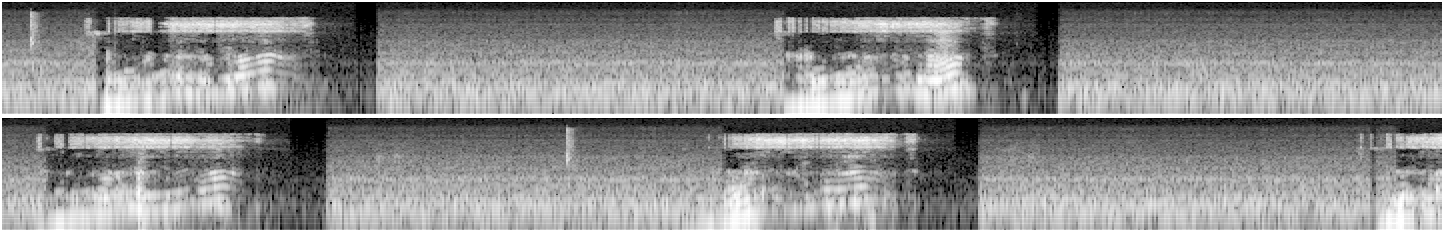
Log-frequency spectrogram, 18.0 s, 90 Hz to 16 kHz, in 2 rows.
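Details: Sleeping girl, mouth open, snoring: regular snoring about 14 breaths a minute, each with a rasping, fluttering sound and a hiss, over steady room hum.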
